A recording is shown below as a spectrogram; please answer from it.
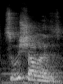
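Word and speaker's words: schauen: word to watch something sushan sushan is the right way to say but my friend said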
